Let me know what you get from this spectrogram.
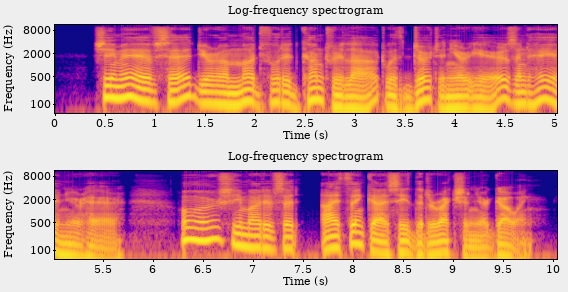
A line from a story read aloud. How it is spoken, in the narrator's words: he told her through gritted teeth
